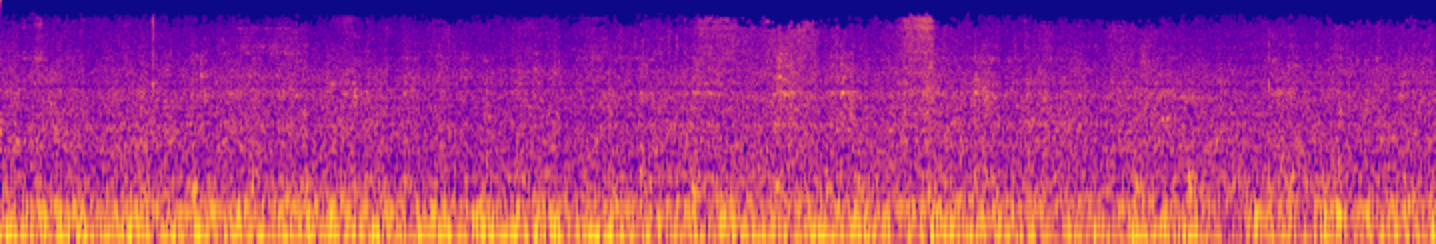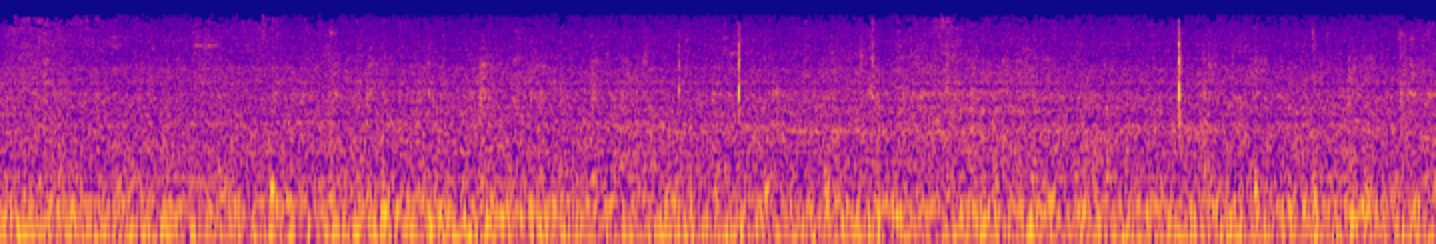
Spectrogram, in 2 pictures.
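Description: Freight cars of a passing train (tank cars, boxcars and covered hopper cars) rolling along the track in a steady low rumble, heard from inside a car, with a few faint ticks.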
